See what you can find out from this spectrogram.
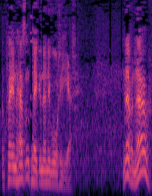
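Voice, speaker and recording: An actor playing a calm, reassuring pilot stranded at sea, in a measured old radio adventure style. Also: male voice, a little high. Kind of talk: 1940s-50s radio adventure acting. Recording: noisy vintage radio drama recording.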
